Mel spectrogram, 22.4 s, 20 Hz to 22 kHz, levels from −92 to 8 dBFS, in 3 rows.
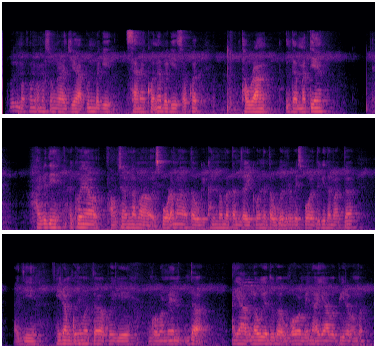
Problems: background sounds at intervals, low volume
